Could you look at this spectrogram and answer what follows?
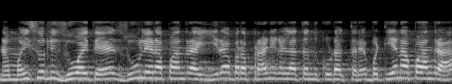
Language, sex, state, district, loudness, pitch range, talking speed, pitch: Kannada, male, Karnataka, Chamarajanagar, -15 LUFS, 235-270 Hz, 200 wpm, 255 Hz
